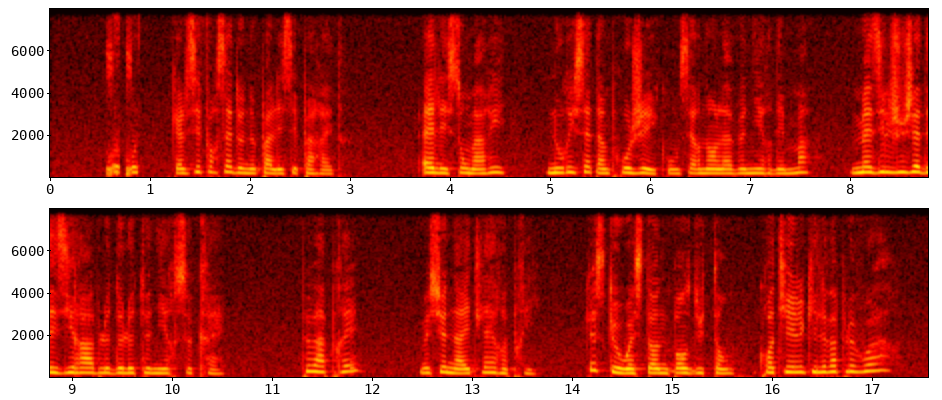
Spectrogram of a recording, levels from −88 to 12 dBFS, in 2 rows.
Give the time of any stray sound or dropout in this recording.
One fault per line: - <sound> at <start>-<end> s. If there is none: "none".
- laugh at 0.6-0.9 s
